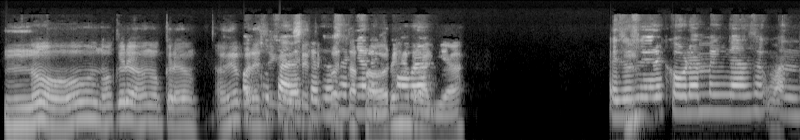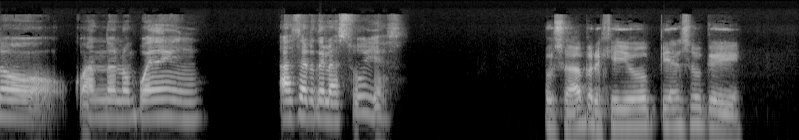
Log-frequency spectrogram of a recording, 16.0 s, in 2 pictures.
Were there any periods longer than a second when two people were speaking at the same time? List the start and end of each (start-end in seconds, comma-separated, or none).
2.4-4.4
